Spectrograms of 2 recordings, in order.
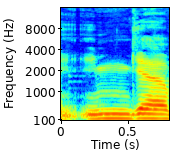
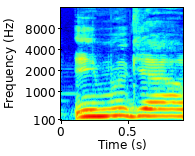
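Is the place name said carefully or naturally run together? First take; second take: natural; careful. First: It is said naturally, with an 'in' sound. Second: Each sound is said carefully, with a clear 'imu'. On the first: "普通にナチュラルに発音して" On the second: "イムなんですよ"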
